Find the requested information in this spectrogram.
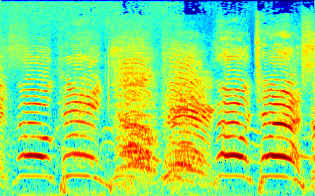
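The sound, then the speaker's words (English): A large protest crowd chants "No kings!" and "No ICE!" in loud, rhythmic bursts of shouting, with a rumble of massed voices filling the gaps between each call. “The crowd then began to disperse.”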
